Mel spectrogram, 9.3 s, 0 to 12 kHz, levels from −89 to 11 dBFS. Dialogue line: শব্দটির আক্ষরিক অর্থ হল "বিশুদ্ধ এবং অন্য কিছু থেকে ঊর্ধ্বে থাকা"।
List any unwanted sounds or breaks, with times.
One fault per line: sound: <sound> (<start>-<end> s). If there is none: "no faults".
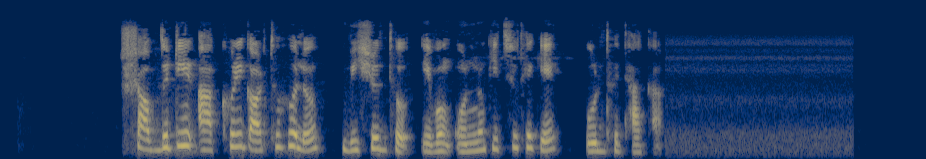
no faults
